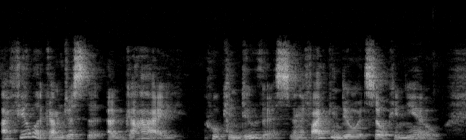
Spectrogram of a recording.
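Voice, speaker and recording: A man's voice carries vocal fry and very wide pitch swings. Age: 50s. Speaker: podcast guest, fitness enthusiast. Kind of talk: casual interview. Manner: halting.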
